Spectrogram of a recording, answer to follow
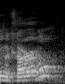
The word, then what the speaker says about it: McCarville: can you see McCarville with 2 C's pronounced both of them okay guys welcome back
